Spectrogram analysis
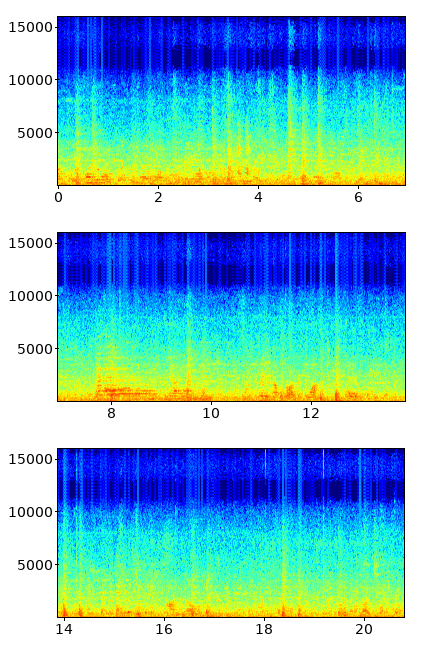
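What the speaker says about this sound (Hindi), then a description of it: "ट्रेन हमारी निकल चुकी है यमुनानगर जगाधरी।" A passenger train pulls out of Yamunanagar Jagadhri station in India, its rumble and clickety-clack heard from on board, steady and loud, with a horn-like tone midway and people talking throughout.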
